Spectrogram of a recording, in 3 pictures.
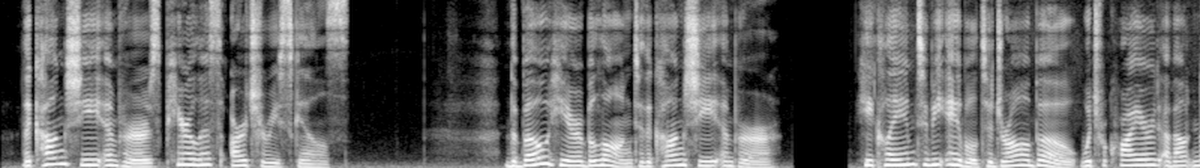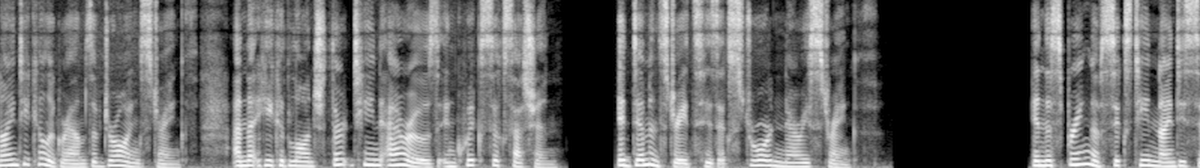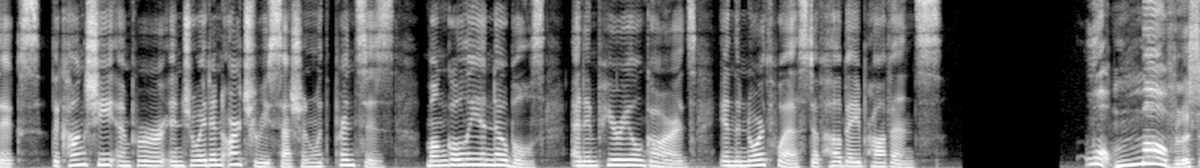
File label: Drama Eng; audio guide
